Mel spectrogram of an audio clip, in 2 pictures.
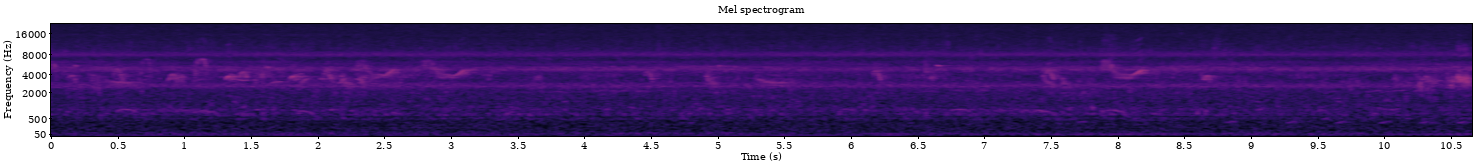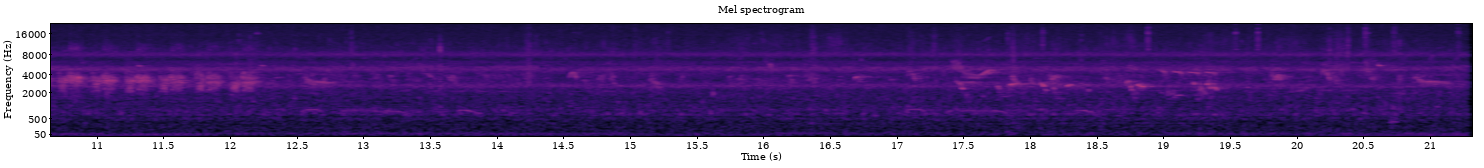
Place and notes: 桃米巷, 埔里鎮 Puli Township - Bird calls
Bird calls, Frogs chirping
Zoom H2n MS+XY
